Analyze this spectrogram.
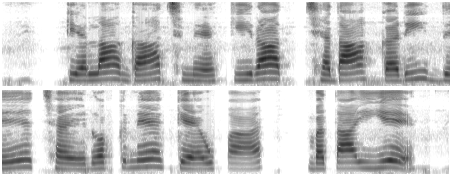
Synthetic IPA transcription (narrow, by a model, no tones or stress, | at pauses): kelaɡãt͡ʃmekiɾat͡ʃʰəd̪akəɾid̪et͡ʃʰəɾoknekeupəɾ | bət̪aie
